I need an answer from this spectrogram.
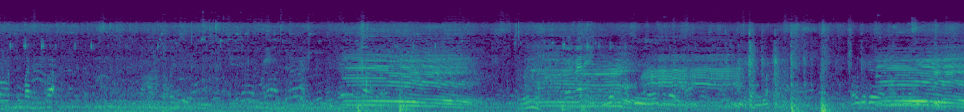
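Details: Cattle of a karapan sapi bull-racing team. A long, low, steady moo rings out midway and another near the end. Crowd chatter, music and background noise run throughout.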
